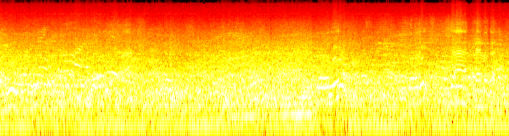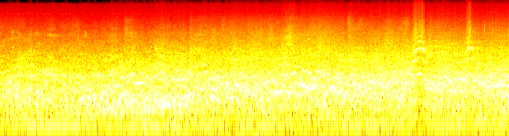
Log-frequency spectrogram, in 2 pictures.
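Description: A crowd of people chatter all around in a busy, echoing space.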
